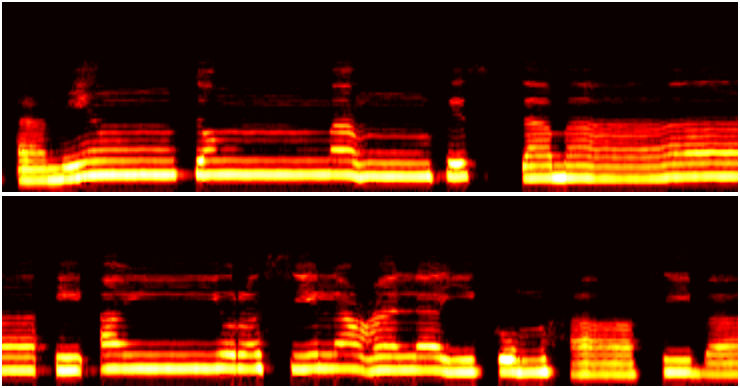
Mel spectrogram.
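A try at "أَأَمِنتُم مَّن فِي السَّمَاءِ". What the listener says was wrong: Sin. Sin itu napasnya mengalir loh ya. Sin, ini kalau ditekan sinnya tetap mengadarnya lebih banyak. Fis sama, jangan cepat-cepat di huruf sin yang bertasdid. Aamintum man fis sama'i ay yursila 'alaykum hasiba.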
